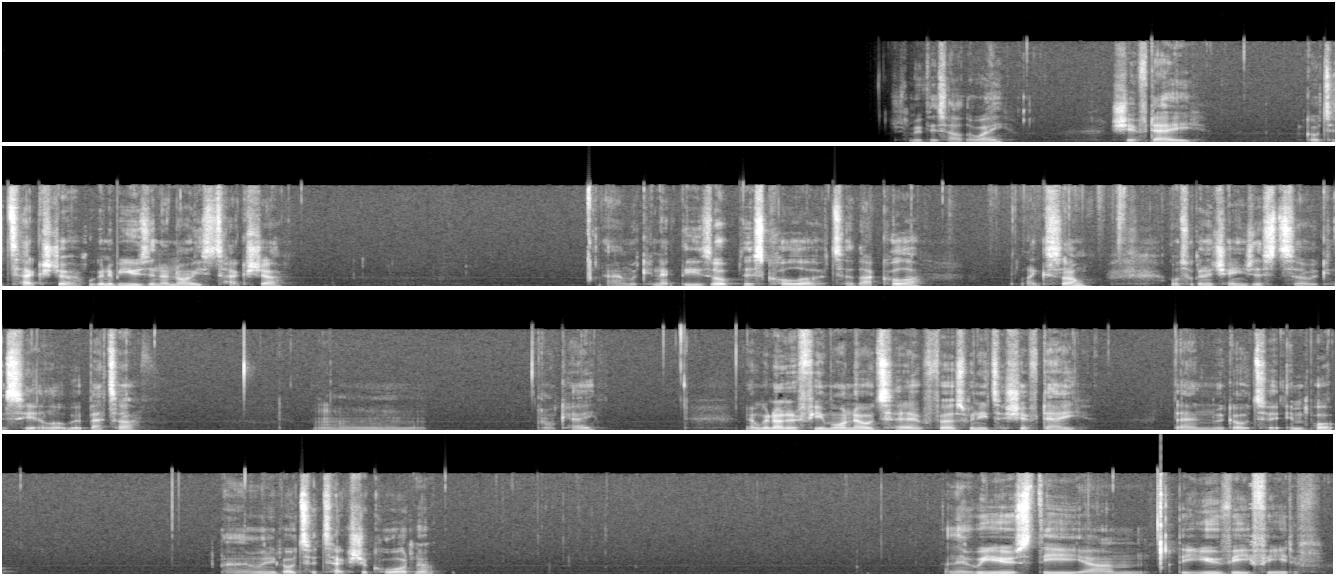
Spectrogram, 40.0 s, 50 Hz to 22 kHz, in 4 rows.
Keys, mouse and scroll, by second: 2.6 shift+a, 6.5 click, 6.8-8.2 drag, 8.2 shift+a, 15.6-17.4 drag, 19.3 click, 20.2 click, 24.1-26.2 drag, 26.9 shift+a.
